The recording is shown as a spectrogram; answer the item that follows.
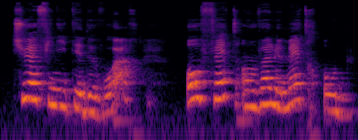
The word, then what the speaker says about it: au fait: au fait au fait ici on prononce bien le T au fait on peut traduire par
